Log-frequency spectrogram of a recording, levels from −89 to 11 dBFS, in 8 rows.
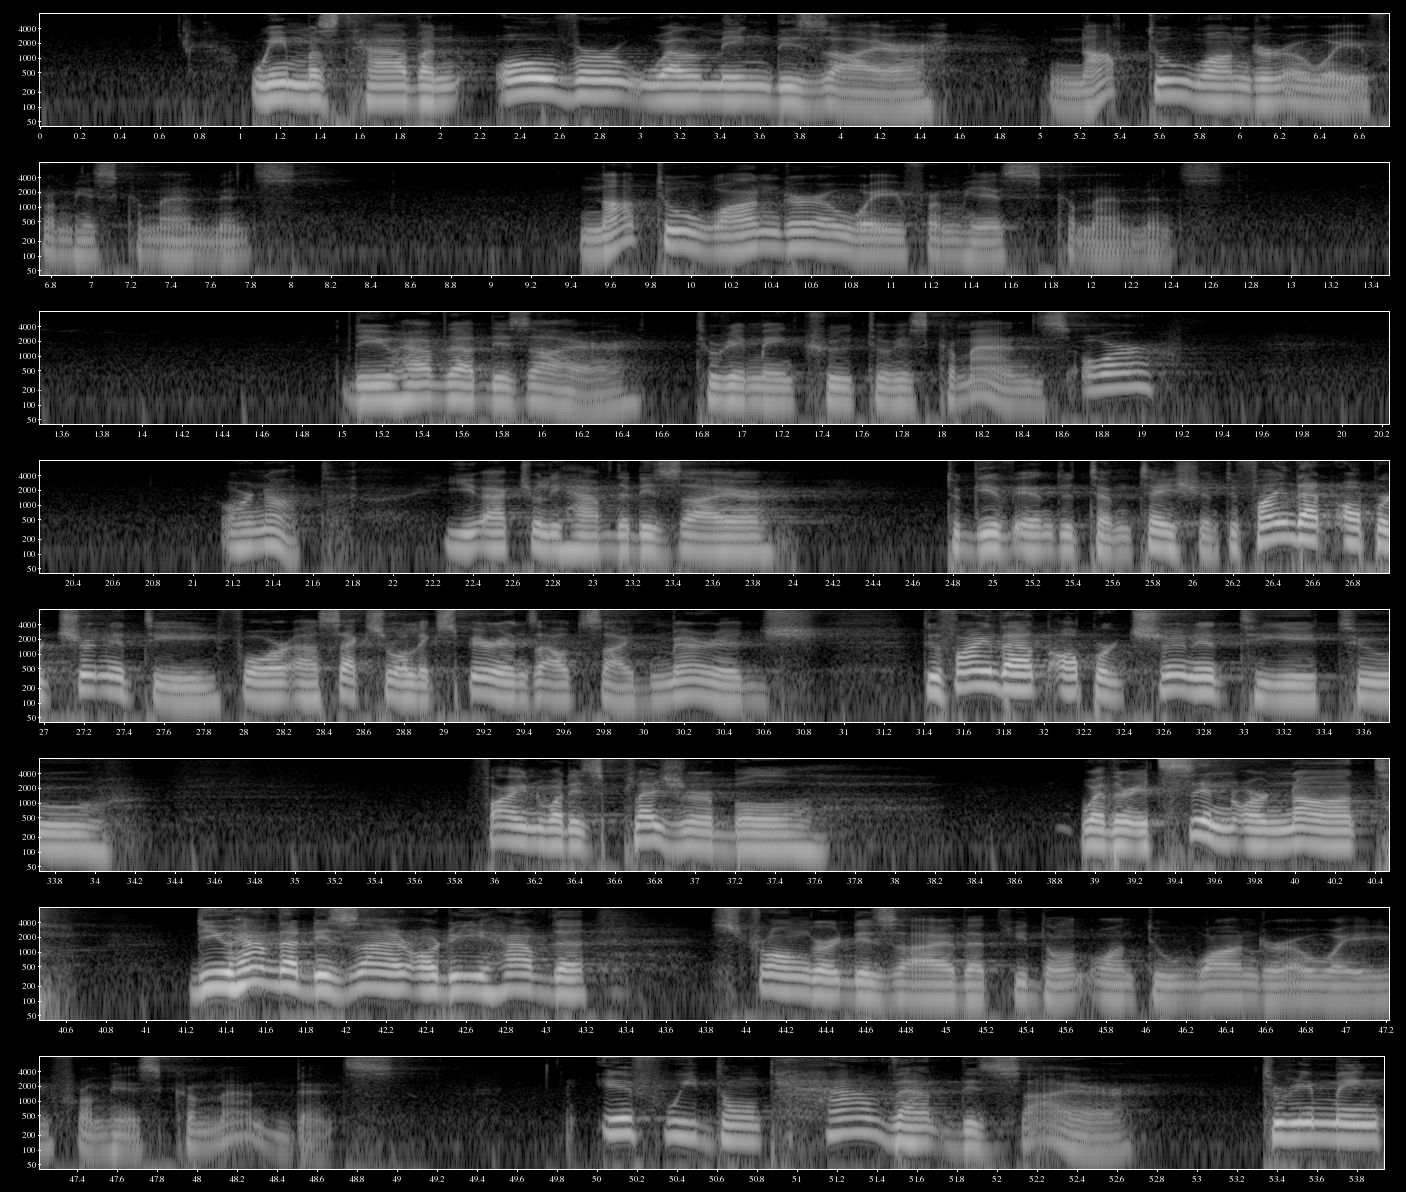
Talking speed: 110 wpm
